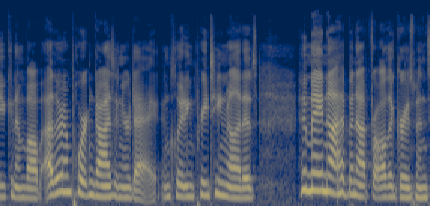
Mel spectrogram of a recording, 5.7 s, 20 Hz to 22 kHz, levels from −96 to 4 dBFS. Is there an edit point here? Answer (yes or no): no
